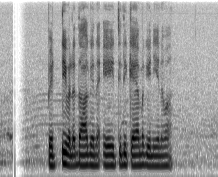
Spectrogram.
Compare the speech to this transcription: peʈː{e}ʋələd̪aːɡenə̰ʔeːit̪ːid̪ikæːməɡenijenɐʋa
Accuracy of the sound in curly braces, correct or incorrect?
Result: incorrect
